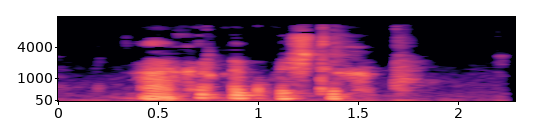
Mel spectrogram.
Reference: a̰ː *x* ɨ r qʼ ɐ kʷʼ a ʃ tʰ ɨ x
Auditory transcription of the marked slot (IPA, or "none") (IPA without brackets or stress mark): x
